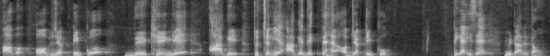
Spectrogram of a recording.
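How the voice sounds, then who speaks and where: Man teaching grammar, keeps checking understanding. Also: high-pitched. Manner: explaining, repeats examples and keeps asking if students understand. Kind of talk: classroom grammar lesson.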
